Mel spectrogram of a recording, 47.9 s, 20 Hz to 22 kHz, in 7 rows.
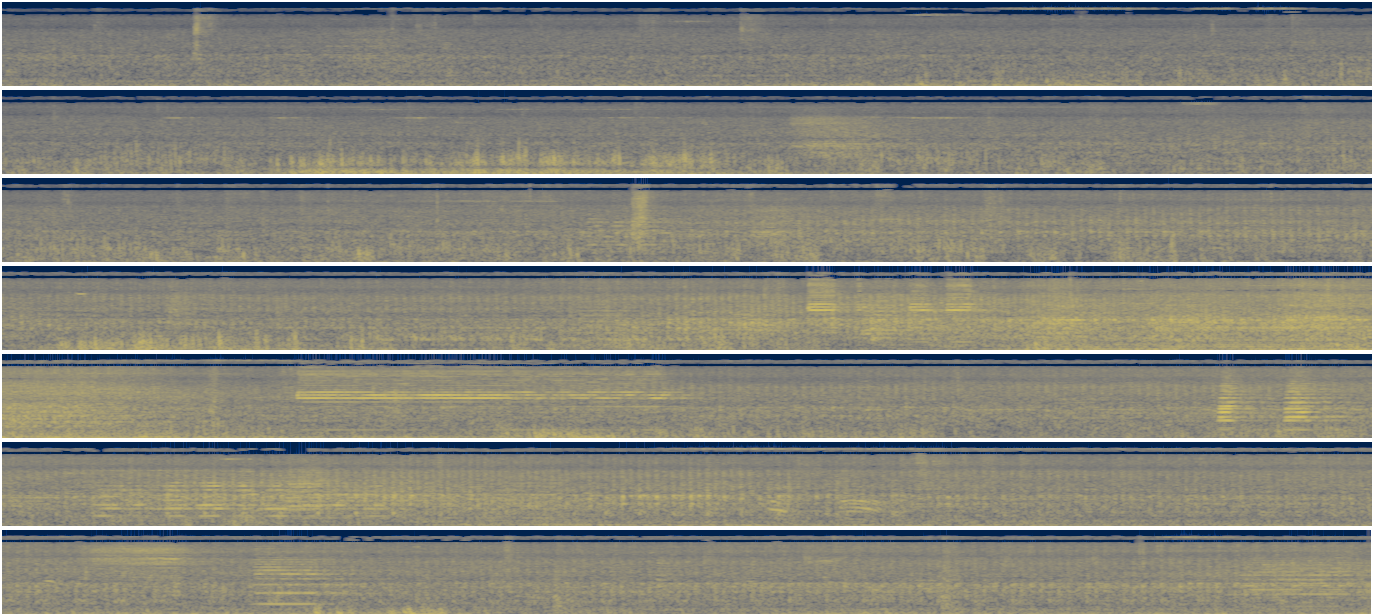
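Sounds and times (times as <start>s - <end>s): traffic engines and tyres: 0.0s - 47.9s
vehicle engine rumble passing: 7.6s - 29.0s, 29.8s - 47.9s
car horns honking: 24.4s - 26.1s, 28.3s - 31.0s, 33.4s - 36.8s, 42.3s - 43.0s, 47.2s - 47.9s.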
